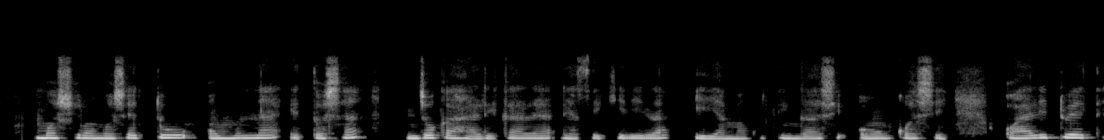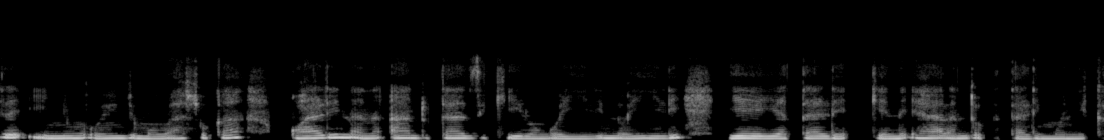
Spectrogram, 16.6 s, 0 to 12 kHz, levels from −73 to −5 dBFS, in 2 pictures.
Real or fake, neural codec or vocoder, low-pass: real; none; 7.2 kHz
